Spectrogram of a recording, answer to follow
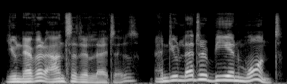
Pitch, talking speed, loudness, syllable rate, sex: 145 Hz, 250 wpm, -16 LUFS, 5.7 syllables/s, male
